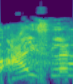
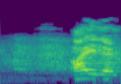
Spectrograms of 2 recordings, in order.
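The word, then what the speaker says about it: island: आइलैंड में ना S silent रहता है। इसको आइसलैंड नहीं पढ़िएगा, आइलैंड। आइसलैंड तो इस तरह लिखाएगा, आइस लिख के लैंड। ये क्या होता है? आइलैंड। इसमें एल एस क्या रहता है? साइलेंट।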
